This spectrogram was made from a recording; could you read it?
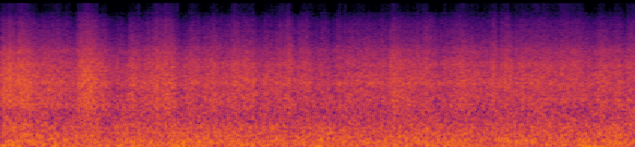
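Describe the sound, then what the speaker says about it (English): A steady, dense roar of heavy rain and hail driven by strong wind at an off-road wind farm, heard from inside an HGV, constant throughout with no break. "This is part rain, part hail."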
